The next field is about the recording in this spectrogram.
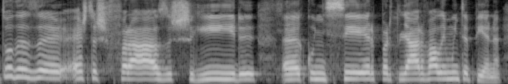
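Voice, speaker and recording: A woman's voice: a little high, takes it slowly, clear, resonant tone. Woman from Portugal, talk show co-host, chatty, emphatic, keeps repeating points. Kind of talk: casual chat.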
